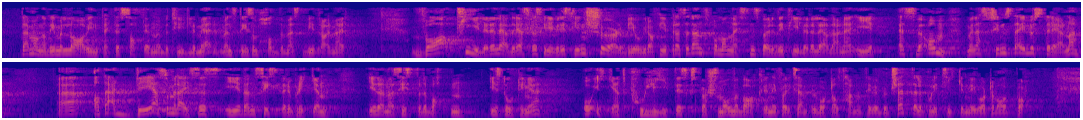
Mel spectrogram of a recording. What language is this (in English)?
Norwegian Bokmål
